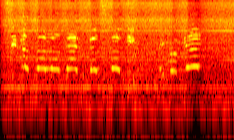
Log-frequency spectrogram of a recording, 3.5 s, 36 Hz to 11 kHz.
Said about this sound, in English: It's how Americans and their allies working at the U.S. Embassy and military headquarters travel back and forth from the airport. It's just a 5-minute flight. The chopper we boarded was making its 10th trip of the day.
